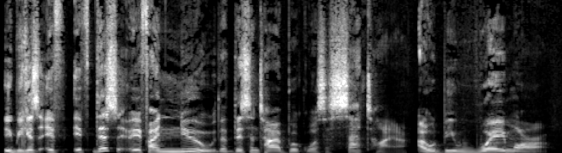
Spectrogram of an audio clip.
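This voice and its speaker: A man with a Danish accent co-hosting a podcast, talking in an animated, sarcastic way and swearing freely. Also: a little high, a little slow. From Denmark. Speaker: podcast co-host. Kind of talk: casual chat.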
